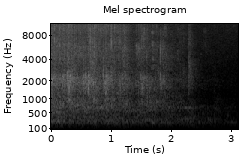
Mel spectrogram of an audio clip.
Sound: applause

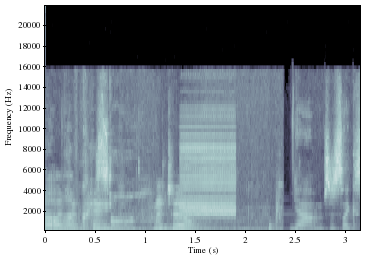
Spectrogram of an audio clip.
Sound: buzzer rings

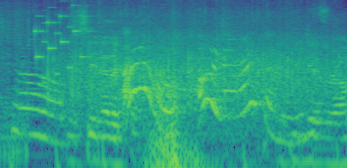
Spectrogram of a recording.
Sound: high-pitched beeps

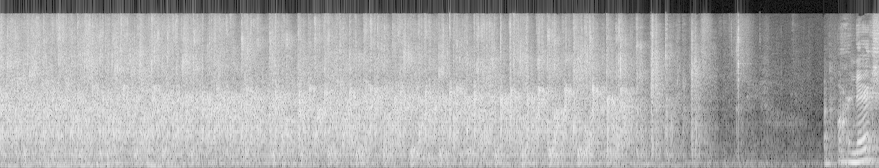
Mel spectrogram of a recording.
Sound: applause

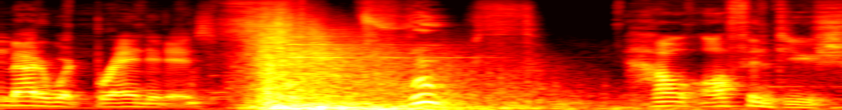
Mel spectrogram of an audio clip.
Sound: clank

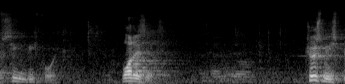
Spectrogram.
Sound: class murmurs

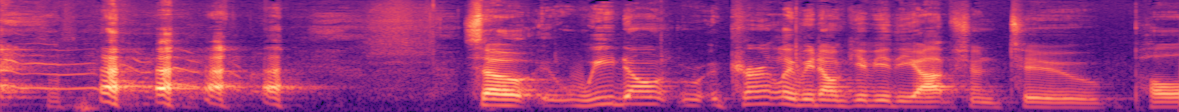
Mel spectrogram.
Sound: laugh

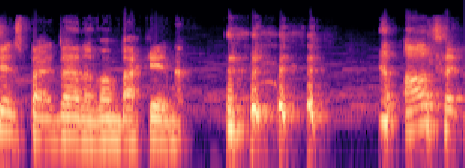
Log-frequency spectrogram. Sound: laughing

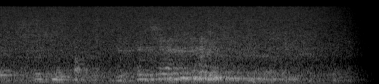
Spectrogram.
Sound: laughter

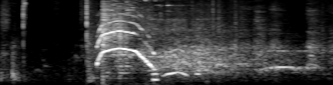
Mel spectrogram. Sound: screams

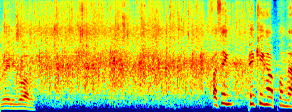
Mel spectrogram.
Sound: applause

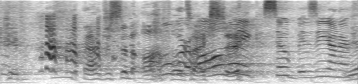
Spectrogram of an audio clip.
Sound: chuckles; laughing

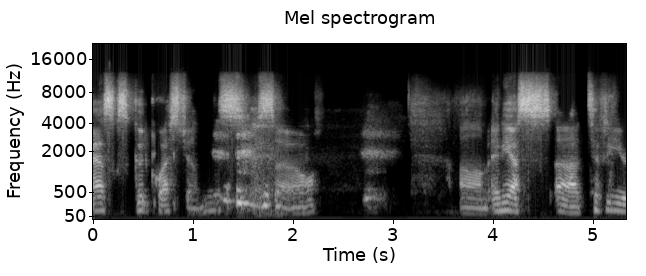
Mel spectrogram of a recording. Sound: laughs

